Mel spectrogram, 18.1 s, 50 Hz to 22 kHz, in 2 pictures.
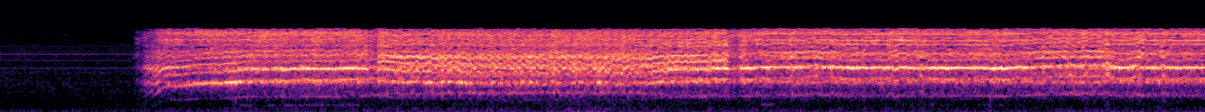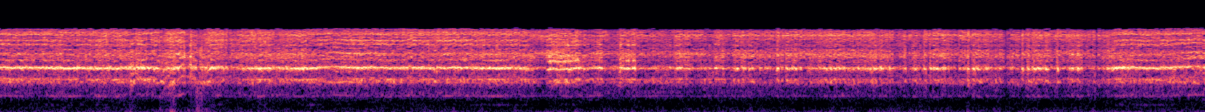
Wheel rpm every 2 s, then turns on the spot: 60, 160, 160, 160, 160, 160, 160, 160, 160.
none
